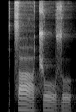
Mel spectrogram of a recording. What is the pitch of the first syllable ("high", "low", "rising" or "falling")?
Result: falling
